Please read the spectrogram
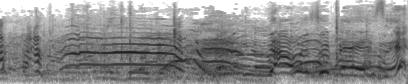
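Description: Excited voices of a dinner crowd without words: a high call held for over a second that drops away about two seconds in, followed by a run of short rising-and-falling whoops and chatter.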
